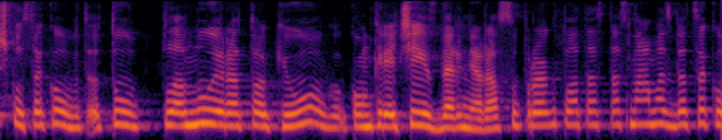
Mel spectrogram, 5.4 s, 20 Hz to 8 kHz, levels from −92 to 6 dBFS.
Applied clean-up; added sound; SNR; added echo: none; none; none; none.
